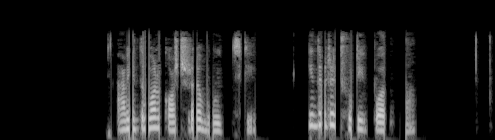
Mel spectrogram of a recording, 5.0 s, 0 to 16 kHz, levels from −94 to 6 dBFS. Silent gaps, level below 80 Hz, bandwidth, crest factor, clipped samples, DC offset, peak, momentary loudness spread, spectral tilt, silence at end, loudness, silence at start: 2.69-3.08 s, 4.00-4.05 s; -54 dBFS; 7.8 kHz; 22 dB; under 0.1%; under 0.1%; -2 dBFS; 18 LU; -4.5 dB/octave; 0.8 s; -21 LUFS; 1.1 s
